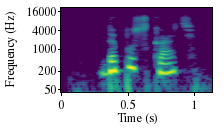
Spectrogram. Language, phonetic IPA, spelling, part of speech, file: Russian, [dəpʊˈskatʲ], допускать, verb, Ru-допускать.ogg
- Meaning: 1. to admit 2. to accept, to permit, to allow, to tolerate 3. to assume 4. to let happen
